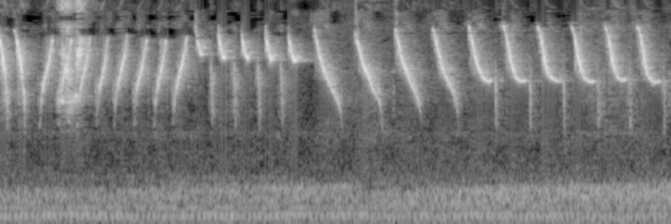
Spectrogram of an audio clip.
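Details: Master training song of a white-headed munia with full canary filling: fast runs of high whistled downslurs, a brief harsh burst early on, then evenly spaced falling notes at a steady pace, with low background hum throughout.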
